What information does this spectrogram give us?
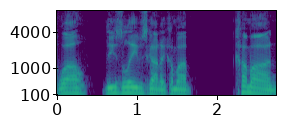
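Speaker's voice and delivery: normal talking voice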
